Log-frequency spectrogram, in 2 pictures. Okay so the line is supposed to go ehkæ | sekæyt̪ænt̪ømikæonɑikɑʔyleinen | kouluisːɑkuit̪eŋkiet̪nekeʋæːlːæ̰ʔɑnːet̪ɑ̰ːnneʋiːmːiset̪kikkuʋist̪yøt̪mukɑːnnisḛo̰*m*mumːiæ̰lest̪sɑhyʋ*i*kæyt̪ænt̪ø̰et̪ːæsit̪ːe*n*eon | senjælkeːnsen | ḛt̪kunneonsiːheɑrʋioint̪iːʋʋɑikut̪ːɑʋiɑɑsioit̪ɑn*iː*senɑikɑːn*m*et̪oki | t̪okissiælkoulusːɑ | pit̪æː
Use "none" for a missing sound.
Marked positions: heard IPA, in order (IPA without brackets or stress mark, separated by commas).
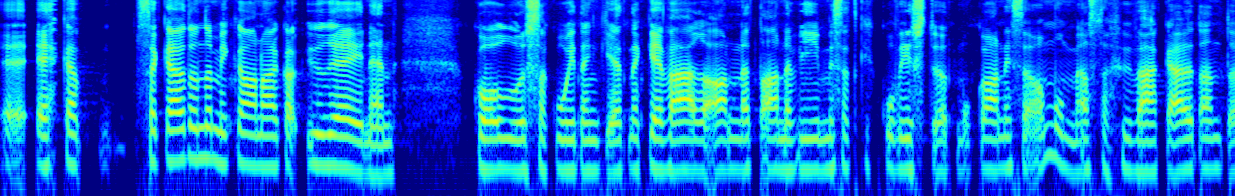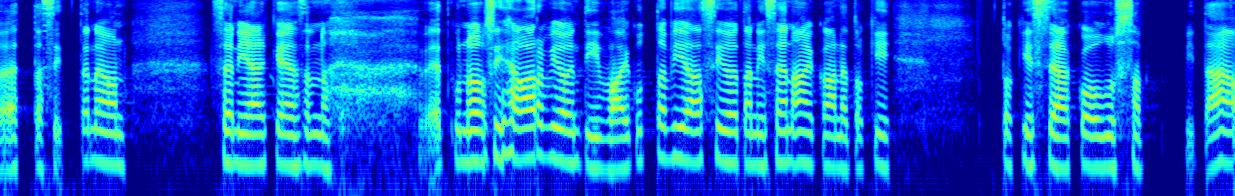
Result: m, æ, n, i, n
